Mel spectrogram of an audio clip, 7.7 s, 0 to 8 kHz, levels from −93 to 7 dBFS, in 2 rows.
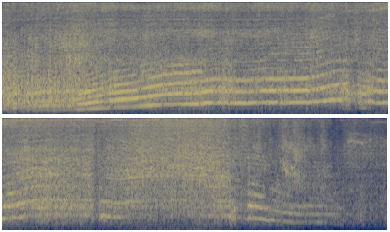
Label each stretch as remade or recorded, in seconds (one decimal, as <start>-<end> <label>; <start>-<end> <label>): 0.0-1.1 remade; 1.1-1.6 recorded; 1.6-7.7 remade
